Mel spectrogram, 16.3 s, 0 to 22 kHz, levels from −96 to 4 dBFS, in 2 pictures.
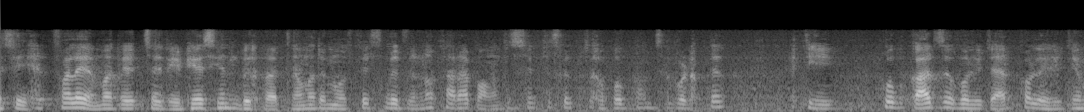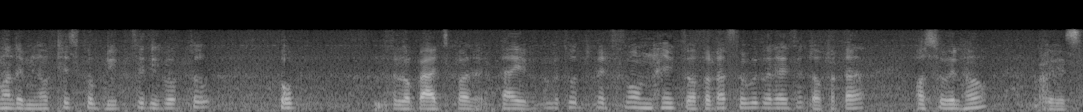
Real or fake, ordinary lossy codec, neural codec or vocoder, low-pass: fake; none; codec, 16 kHz in and 24 kHz out, 0.6 kbps, FocalCodec, streaming, 4096 codes; 7.2 kHz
